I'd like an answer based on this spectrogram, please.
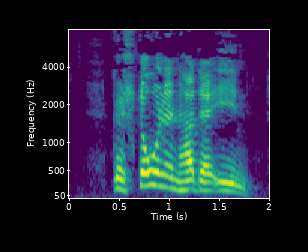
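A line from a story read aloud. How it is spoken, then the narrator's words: Shouting. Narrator (German): schrie Omar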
